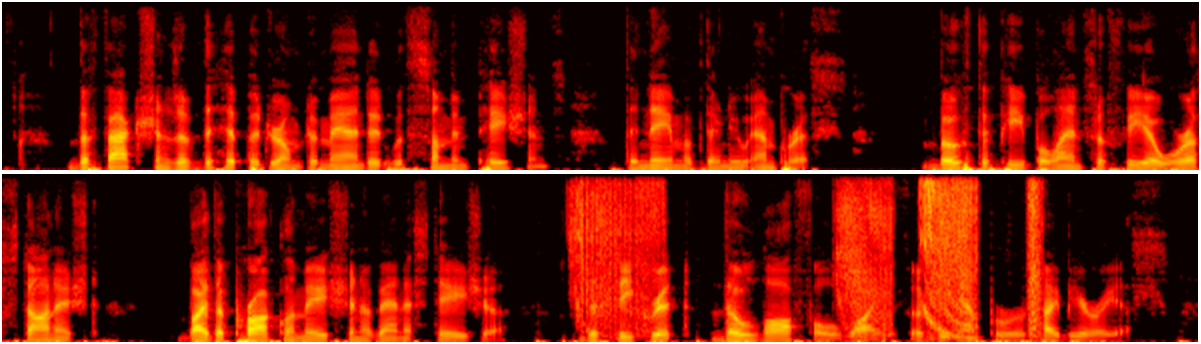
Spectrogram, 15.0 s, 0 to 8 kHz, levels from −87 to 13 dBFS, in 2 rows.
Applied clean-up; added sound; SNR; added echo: classical method spectral subtraction.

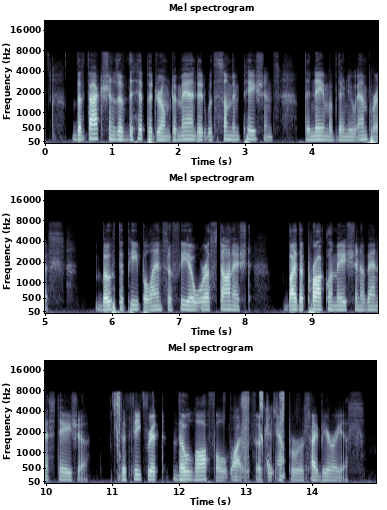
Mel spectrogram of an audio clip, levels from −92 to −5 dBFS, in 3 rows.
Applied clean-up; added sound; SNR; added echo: neural diffusion model UNIVERSE++.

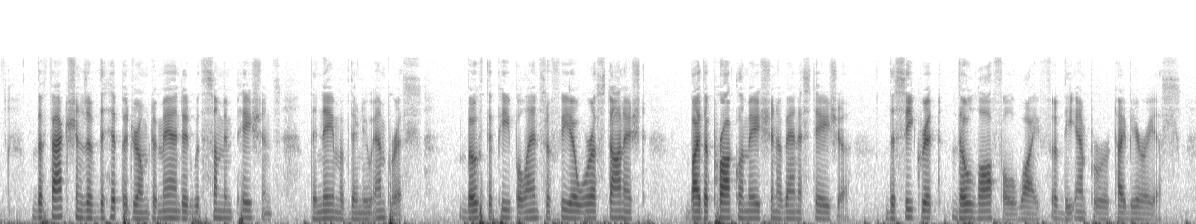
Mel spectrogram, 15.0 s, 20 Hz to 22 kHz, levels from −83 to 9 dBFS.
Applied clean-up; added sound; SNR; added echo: none; none; none; none.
